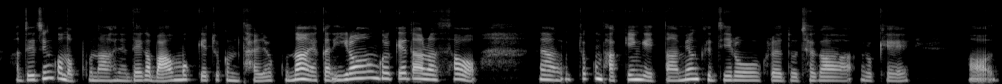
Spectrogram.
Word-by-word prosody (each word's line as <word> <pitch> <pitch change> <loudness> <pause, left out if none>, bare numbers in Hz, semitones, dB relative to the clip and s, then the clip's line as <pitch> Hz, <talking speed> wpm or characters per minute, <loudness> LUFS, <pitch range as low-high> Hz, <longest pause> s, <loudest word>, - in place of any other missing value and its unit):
'아 185 - -8
늦은 215 +8 +1
건 265 -5 +2
없구나. 180 +2 -4
그냥 175 -1 -7
내가 190 +2 0
마음먹기에 195 +4 +1
쪼끔 195 -3 -7
달렸구나.' 190 +9 +3
약간 195 0 -2
이런 275 +7 +4
걸 270 -1 +1
깨달아서 245 -3 +2 0.6
그냥 215 -3 +1
쪼끔 250 0 +2
바뀐 225 +3 +2
게 200 - +1
있다면 185 +8 +1
그 210 -6 -6
뒤로 190 -2 -2
그래도 175 -1 -5
제가 175 -1 -3
이렇게 170 -1 -8 0.6
어 - - -2
195 Hz, 315 characters per minute, -22 LUFS, 180-230 Hz, 0.6 s, 이런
